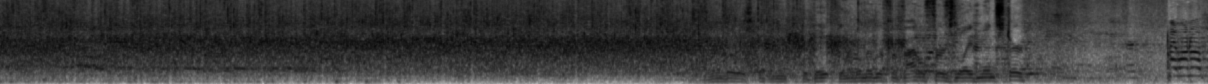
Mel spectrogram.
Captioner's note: cheering and Applause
